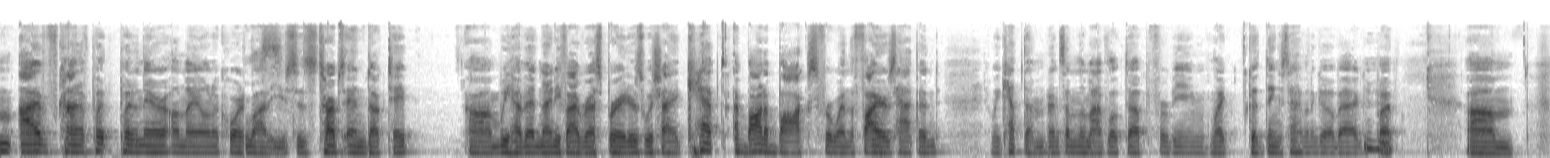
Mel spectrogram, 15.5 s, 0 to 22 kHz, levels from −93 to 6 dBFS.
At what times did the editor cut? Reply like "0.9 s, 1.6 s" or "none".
2.4 s, 10.5 s

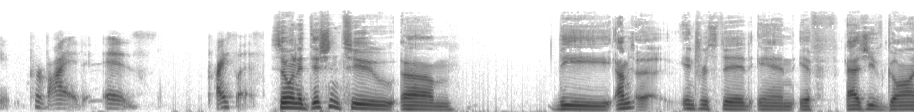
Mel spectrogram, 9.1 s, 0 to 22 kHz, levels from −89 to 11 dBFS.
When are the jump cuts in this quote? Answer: 2.6 s, 6.3 s

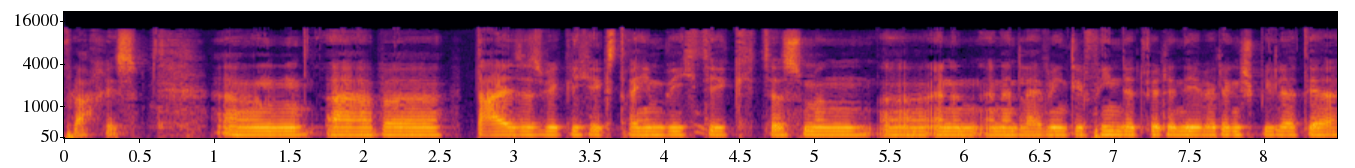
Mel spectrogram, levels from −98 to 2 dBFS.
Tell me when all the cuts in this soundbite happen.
2.6 s

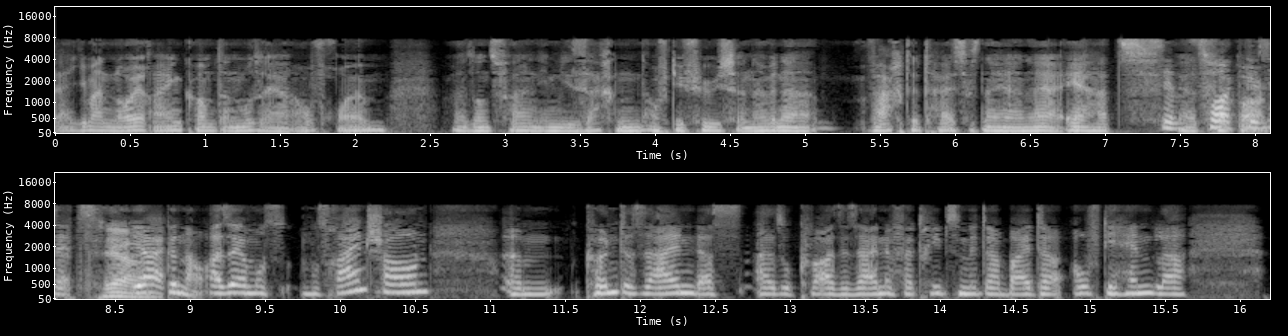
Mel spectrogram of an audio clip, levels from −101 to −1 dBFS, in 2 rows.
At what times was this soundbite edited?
8.8 s, 11.1 s

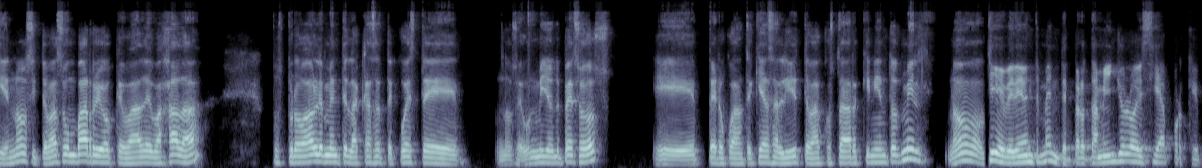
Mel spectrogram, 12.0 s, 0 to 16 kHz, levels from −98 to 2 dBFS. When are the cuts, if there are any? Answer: 9.8 s

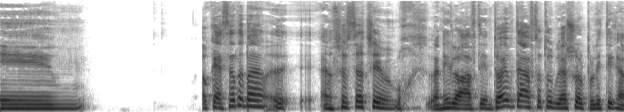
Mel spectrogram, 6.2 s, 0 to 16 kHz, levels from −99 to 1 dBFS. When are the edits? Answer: none

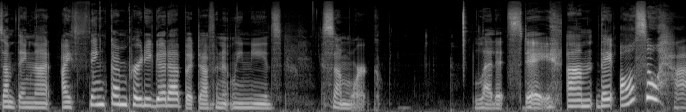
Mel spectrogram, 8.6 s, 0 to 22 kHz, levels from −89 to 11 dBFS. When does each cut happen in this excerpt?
5.8 s, 7.0 s

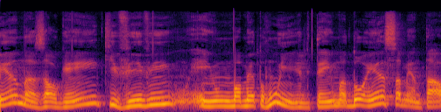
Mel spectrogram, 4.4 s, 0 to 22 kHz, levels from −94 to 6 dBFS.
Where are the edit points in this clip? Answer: none

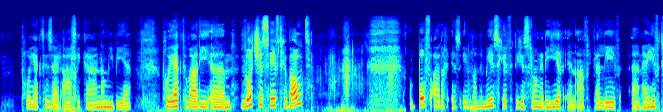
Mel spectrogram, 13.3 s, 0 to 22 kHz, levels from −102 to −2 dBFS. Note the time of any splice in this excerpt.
8.1 s, 12.4 s

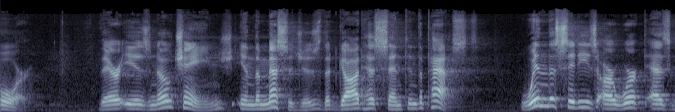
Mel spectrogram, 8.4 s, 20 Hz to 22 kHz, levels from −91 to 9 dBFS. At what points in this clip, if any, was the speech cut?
6.5 s

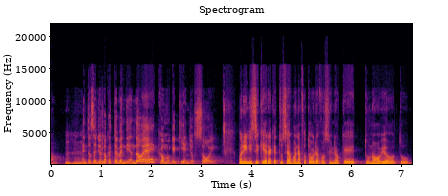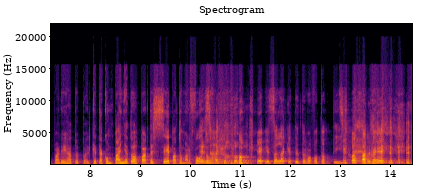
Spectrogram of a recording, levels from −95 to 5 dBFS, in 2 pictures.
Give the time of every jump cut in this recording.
13.0 s

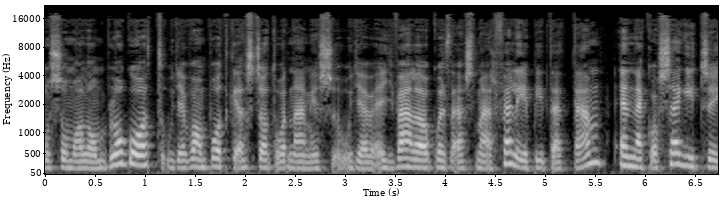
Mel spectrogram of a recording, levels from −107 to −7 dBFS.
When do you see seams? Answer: none

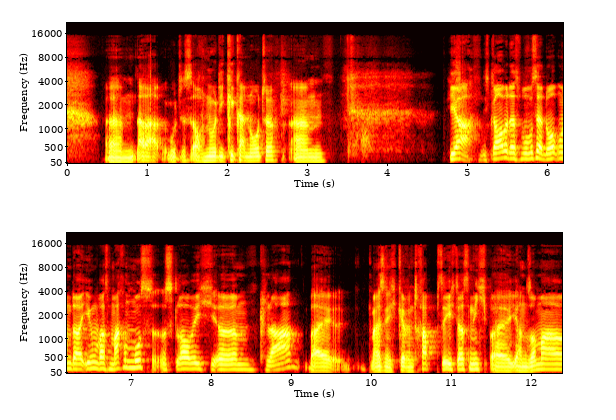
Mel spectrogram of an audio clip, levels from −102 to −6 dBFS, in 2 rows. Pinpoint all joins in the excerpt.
9.1 s

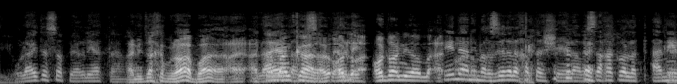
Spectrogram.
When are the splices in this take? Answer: none

